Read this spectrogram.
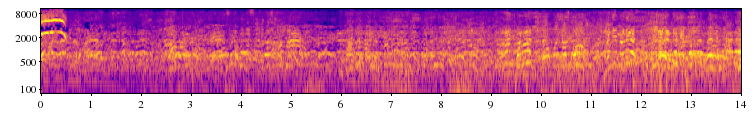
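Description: A crowd of men shouts and cheers loudly nearby.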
